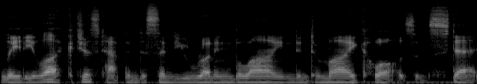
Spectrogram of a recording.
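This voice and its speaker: In a put-on character voice, the speaker goes at a moderate pace on a very clean recording with a silent background. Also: man, very deep, low pitch for a man. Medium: audio drama. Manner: teasing, smug, laughing.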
